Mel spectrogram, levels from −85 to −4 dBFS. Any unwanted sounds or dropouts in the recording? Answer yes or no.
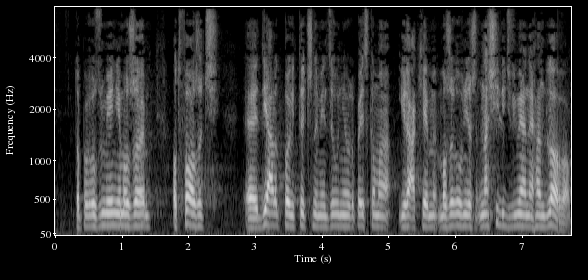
no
